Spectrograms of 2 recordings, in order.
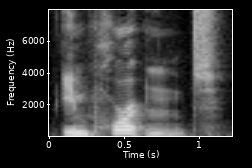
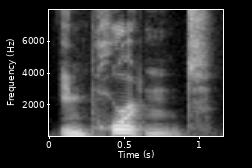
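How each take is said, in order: First: An American accent with the t swallowed. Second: An American accent with the t swallowed.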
